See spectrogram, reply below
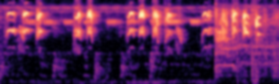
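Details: Sooty-headed bulbul chick giving high, thin, squeaky chirps in quick pairs and short runs. The chirps come roughly every quarter second, with a louder, harsher burst near the end.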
